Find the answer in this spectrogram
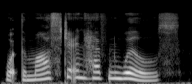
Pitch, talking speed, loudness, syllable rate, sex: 245 Hz, 190 wpm, -17 LUFS, 4.6 syllables/s, female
